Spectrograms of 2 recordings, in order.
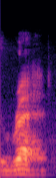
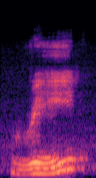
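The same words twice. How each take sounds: First: The vowel is short, like in 'red'. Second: The vowel is long, like in 'reed'. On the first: It is the past participle. "the pronunciation in the past participle is read" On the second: It is the base form of the verb. "this one's interesting"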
